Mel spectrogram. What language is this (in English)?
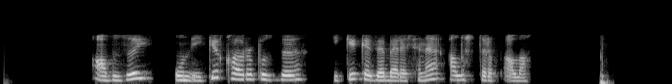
Bashkir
